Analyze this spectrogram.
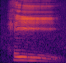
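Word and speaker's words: ה: 이게 지금 헤이, 발음을 그렇게 합니다. 헤이, 약하게 해요.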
